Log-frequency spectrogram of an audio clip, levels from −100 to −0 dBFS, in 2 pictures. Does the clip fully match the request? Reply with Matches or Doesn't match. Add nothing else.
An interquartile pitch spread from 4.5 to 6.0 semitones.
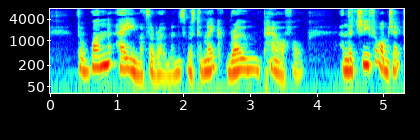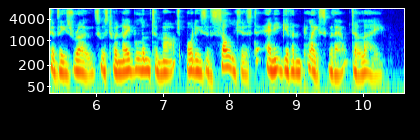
Doesn't match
